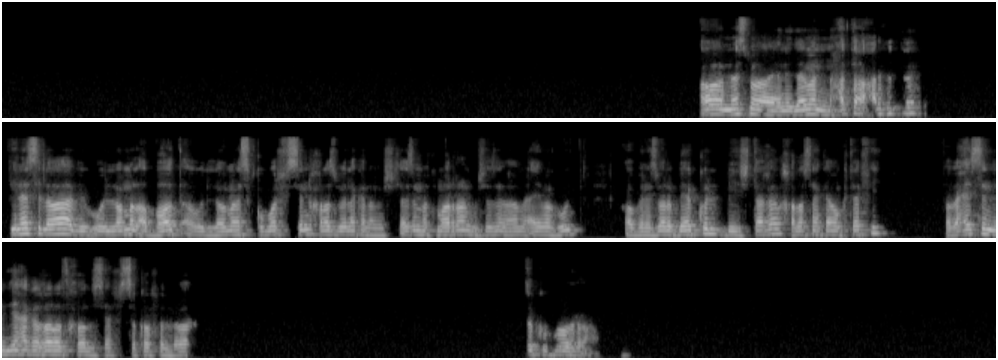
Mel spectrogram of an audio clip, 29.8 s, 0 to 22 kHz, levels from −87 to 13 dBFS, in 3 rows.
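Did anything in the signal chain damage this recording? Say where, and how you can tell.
No, nothing in this speech recording points to damage at any stage of the signal chain. I can't hear any event or change that would tie a problem to a particular point between capture and playback.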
